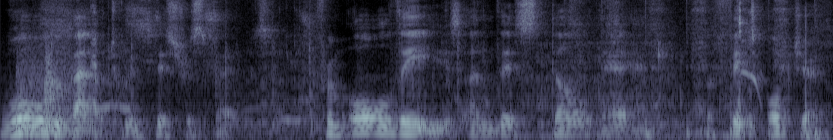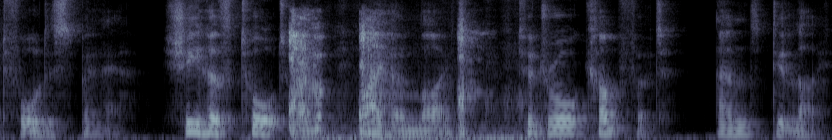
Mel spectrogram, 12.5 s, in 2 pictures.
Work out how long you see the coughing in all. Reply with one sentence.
The coughing can be heard for 3 seconds in total.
